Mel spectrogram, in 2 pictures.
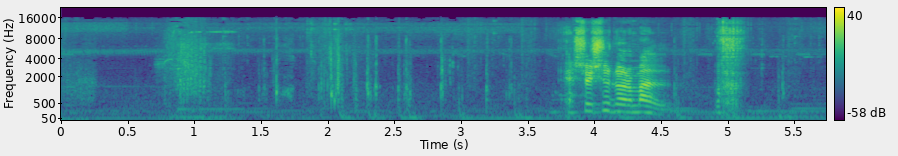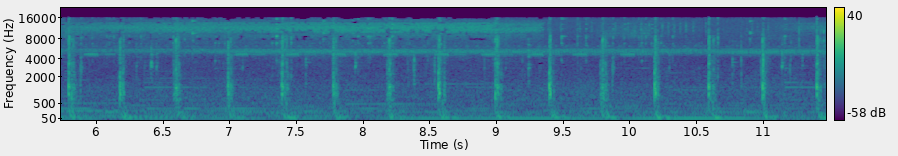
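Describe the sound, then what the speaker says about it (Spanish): Horse hooves clip-clop steadily in Assassin's Creed Brotherhood, a run of regular, moderately loud hoofbeats across the whole stretch while someone talks over them. "pero caballo"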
